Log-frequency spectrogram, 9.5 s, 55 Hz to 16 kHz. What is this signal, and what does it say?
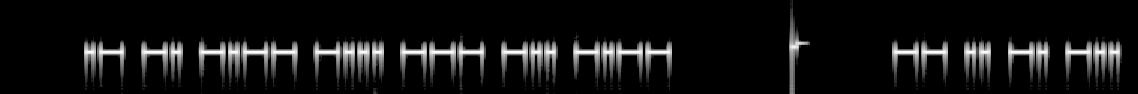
Morse code, heard as a keyed tone, about 20 wpm, 700 Hz. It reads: ANYBODY MIND
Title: Sets of 5 Words - New Word Drill - 20wpm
